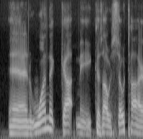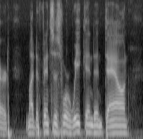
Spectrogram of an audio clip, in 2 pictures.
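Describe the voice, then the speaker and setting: A man talks with an unremarkable speaking voice at a medium pitch. His pace is moderate and his pitch variation ordinary. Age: 50s. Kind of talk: interview.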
